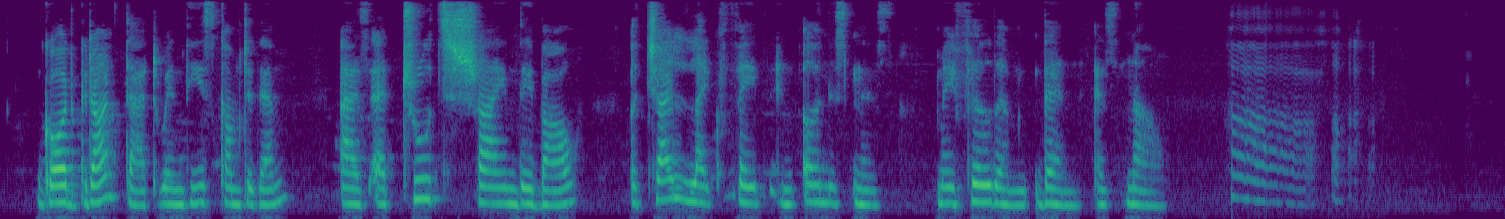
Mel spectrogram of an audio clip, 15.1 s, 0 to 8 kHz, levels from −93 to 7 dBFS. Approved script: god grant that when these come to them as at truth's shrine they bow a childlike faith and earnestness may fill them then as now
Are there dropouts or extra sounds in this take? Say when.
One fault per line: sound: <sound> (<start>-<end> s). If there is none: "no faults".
sound: laugh (12.2-13.8 s)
